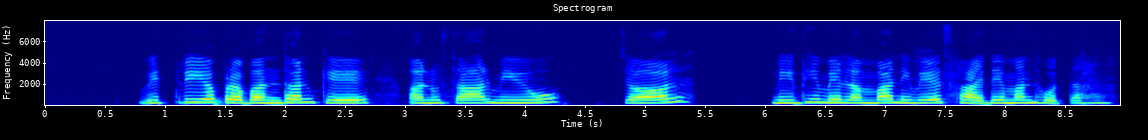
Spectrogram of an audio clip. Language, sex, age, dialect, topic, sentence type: Hindi, female, 18-24, Marwari Dhudhari, banking, statement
